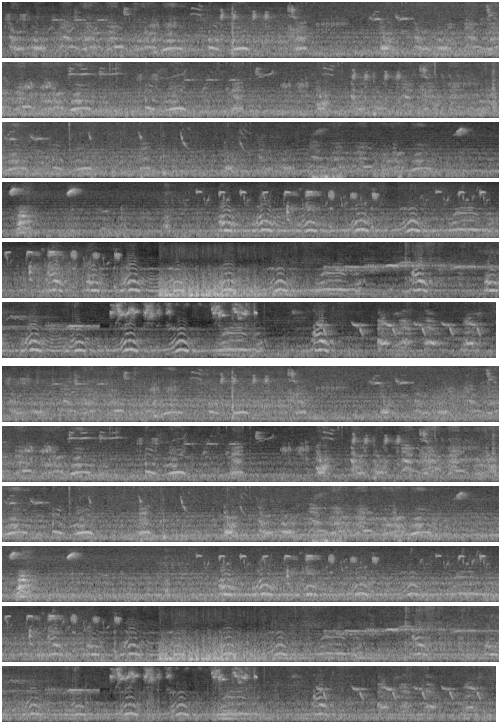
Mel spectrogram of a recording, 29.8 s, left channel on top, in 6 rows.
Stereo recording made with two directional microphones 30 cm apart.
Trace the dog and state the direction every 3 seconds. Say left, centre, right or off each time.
left, left, centre, right, right, centre, left, left, left, left.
